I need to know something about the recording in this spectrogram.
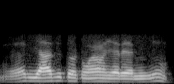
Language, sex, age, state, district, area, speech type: Odia, male, 30-45, Odisha, Bargarh, urban, conversation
